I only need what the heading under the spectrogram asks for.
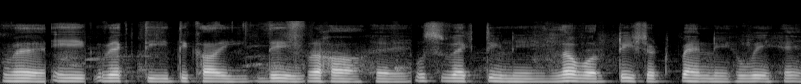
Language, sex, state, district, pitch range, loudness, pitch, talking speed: Hindi, male, Bihar, Lakhisarai, 135-150 Hz, -19 LUFS, 140 Hz, 125 wpm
